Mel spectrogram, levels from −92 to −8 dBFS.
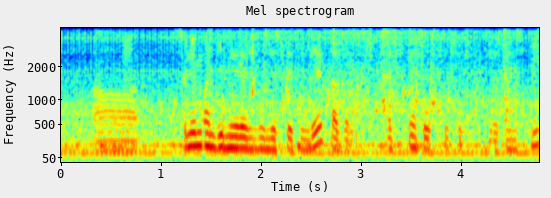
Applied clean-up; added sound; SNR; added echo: none; Engine; 6 dB; none.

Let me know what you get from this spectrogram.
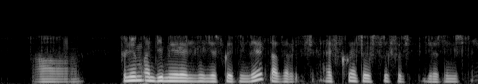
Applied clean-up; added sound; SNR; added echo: neural separator model SepFormer WHAM!.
